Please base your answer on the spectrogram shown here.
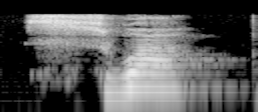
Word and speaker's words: soie: Soit, très bien. C'est, wa, soit, et à la fin, la lettre E, je ne la prononce pas.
